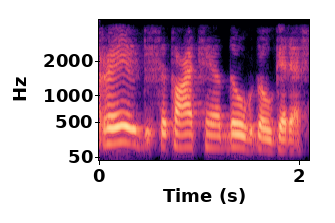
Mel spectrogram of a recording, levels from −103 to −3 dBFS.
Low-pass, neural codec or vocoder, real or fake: 3.6 kHz; codec, 16 kHz, 0.5 kbps, X-Codec, WavLM features, trained on Multilingual LibriSpeech; fake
